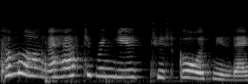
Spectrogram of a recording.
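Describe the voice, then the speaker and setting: A woman puts on a squeaky character voice at an extremely high pitch, swinging very widely up and down at a fairly quick pace. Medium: read story. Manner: bored.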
